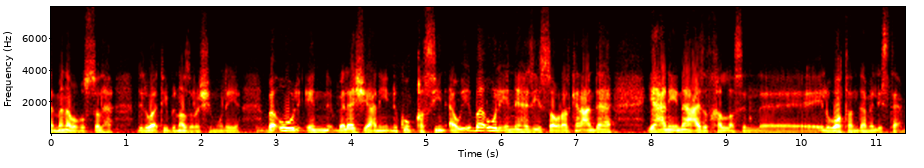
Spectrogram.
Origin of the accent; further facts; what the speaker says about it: Egypt; moved away as an adult; كواحد مصري اصيل من هذه البلد بس عايش في الخارج مثلا وبيجي بيشوف بلده دي.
